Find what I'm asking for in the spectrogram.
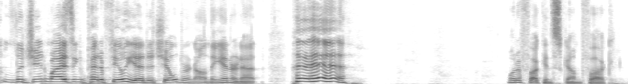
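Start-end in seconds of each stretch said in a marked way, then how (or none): none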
